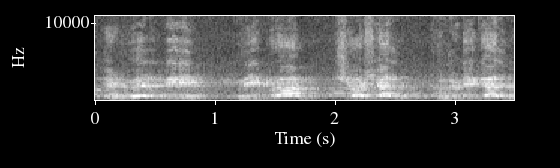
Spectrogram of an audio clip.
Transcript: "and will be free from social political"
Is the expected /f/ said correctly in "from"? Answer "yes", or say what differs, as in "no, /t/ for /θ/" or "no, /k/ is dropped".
no, /p/ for /f/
